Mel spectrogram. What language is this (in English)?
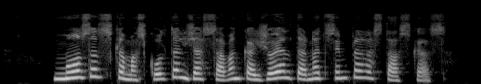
Catalan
